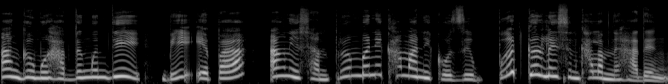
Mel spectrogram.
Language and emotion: Bodo, surprised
